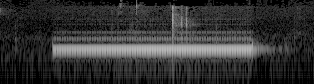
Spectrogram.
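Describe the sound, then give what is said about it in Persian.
A telephone tone sounds as a call is placed: one steady, loud, even tone lasting about two seconds, then it cuts off. No voices are heard. “من الان دارم به ایشون زنگ میزنم. ببین صداشم داره.”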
